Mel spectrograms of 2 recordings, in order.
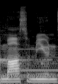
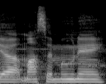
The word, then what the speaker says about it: Masamune: always pronounced it the masam mun someone mentioned that they thought that I mispronounced it and uh yeah it's just I've always pronounced it mamun but I guess it's the masamune or something like that but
